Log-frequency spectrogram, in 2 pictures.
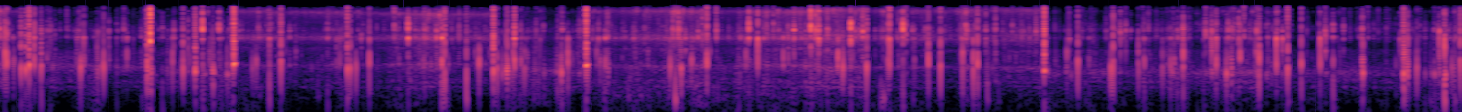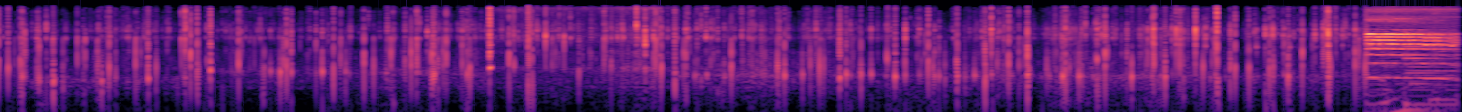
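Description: Rain falling, its drops striking a hard surface in a dense, irregular patter of small clicks. Music with a singing voice comes in just before the end.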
